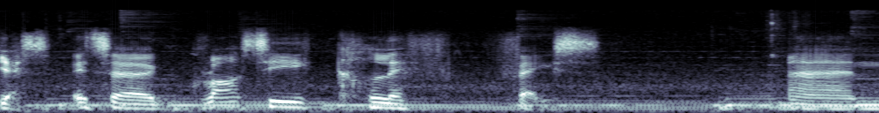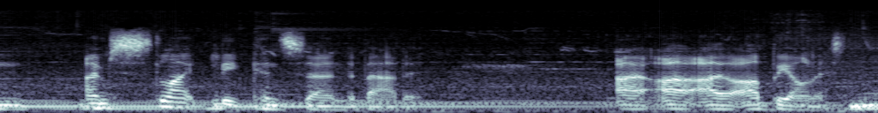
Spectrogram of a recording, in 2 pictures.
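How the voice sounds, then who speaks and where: Against music in the background, a man speaks at a very slow pace with long, frequent pauses. His very deep, low pitch swings very widely. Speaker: TV news presenter and journalist. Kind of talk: documentary presenting to camera.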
